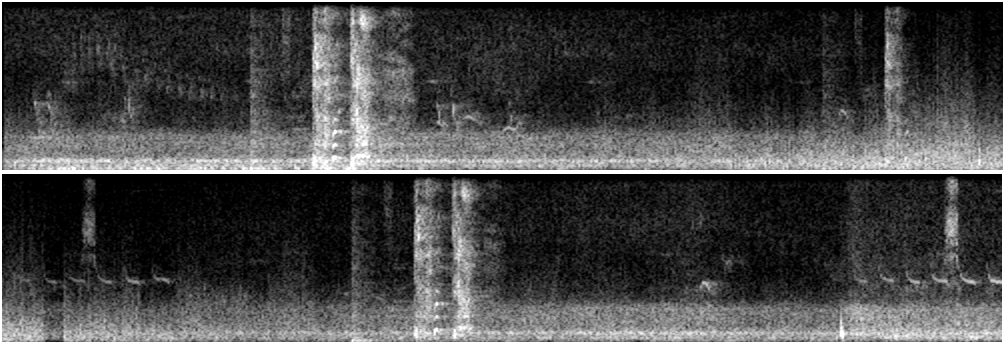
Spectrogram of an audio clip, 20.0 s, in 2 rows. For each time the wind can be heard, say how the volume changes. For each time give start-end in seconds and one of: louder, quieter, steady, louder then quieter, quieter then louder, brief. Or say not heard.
0.0-19.9 louder then quieter.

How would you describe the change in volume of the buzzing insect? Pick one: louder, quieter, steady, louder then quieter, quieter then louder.
quieter then louder.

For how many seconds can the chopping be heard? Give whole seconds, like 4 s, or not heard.
not heard.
